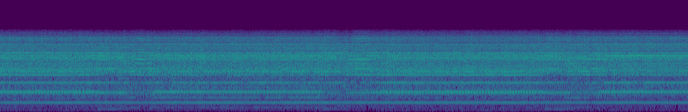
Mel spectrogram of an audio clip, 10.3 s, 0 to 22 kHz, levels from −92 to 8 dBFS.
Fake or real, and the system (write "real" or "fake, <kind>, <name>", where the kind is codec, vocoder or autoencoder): real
